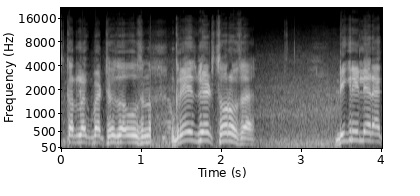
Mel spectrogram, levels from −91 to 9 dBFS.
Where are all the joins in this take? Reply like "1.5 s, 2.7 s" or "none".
1.1 s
